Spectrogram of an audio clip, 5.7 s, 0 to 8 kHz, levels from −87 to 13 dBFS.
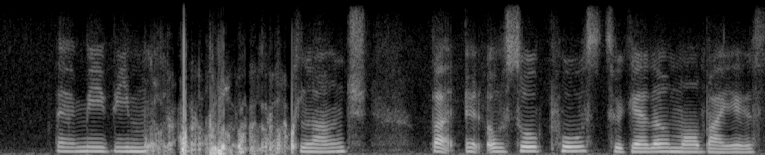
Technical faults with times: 1.09-2.23 codec payload misread

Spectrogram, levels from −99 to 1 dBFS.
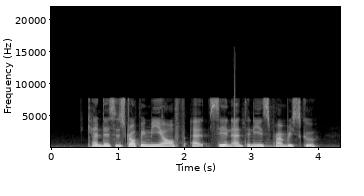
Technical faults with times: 2.75-2.78 loud pop

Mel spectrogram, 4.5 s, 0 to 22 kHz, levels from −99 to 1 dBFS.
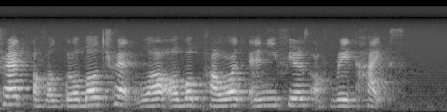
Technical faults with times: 0.00-4.47 DECT cordless phone buzz

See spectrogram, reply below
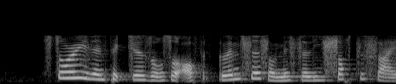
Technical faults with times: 0.00-3.96 aliasing

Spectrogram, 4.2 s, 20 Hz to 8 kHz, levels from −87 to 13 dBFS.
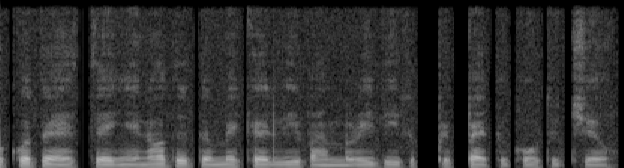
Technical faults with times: none

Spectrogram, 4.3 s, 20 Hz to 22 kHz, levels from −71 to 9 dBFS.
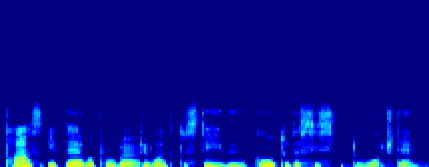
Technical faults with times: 1.25-2.37 repeated packet loss (robotic sound)
3.29-3.41 burst of packet loss
3.81-3.87 short concealed packet loss

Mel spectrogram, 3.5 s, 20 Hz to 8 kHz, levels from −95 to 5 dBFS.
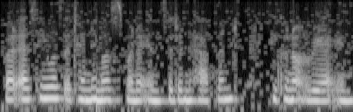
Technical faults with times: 0.00-3.53 overdone noise removal
0.96-0.98 skip ahead
1.05-2.20 jitter buffer speed-up

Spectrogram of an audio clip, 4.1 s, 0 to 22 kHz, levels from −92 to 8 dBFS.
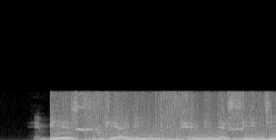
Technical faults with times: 0.75-4.15 stuck bit

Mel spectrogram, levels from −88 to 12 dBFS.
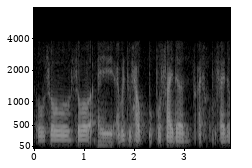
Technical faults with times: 1.20-1.56 VoIP packet loss concealed by the speech codec
3.44-3.51 VoIP packet loss concealed by the speech codec

